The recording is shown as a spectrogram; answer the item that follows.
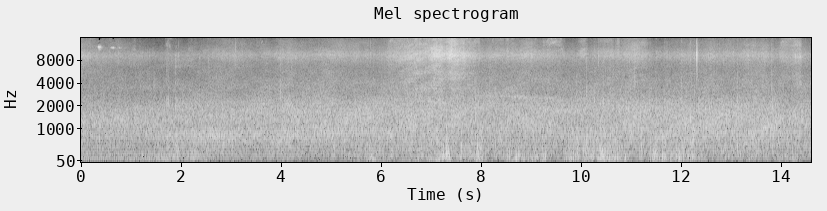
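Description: Steady road traffic noise, a continuous wash of passing cars on the bridge roadway.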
